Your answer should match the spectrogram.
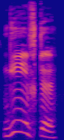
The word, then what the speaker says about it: gift: है, तो इसे हम लोग कैसे पढ़ते हैं, गिफ्ट।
